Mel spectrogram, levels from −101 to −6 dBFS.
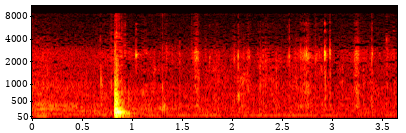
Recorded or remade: recorded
